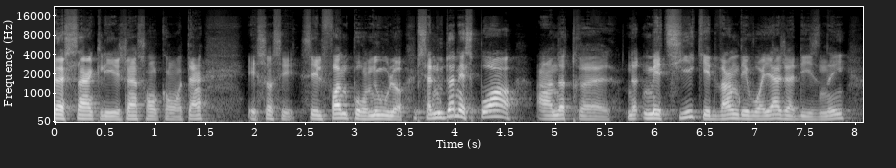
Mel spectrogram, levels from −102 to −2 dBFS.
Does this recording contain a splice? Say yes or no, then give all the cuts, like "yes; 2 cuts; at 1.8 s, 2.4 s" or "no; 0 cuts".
yes; 1 cut; at 3.6 s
